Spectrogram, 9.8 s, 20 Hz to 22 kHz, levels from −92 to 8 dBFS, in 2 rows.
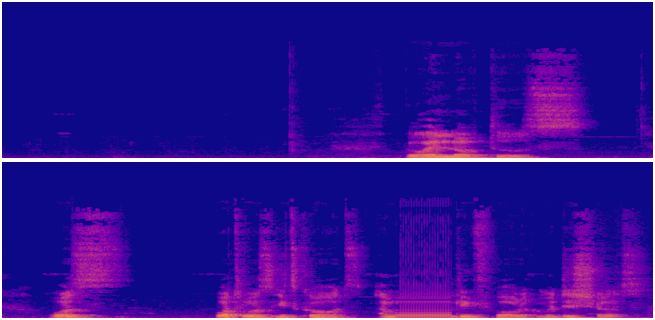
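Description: A system hang loop froze this speech clip from 7.88 to 8.26 s, just after "was it called I'm": a 20 ms buffer repeated at 50 Hz, producing a steady buzz replacing roughly 0.4 s of audio.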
